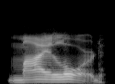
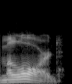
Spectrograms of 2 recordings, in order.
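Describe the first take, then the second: First: It is said crisply as two separate words. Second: It is slurred together into one word. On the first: The speaker sounds highborn. The speaker calls it wrong. "I said, my lord" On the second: The speaker sounds like a peasant. The speaker calls it right. "as if you had mud in your mouth"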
